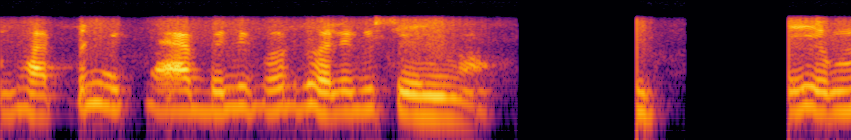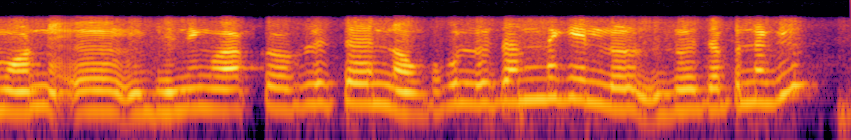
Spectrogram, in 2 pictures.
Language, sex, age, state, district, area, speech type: Assamese, female, 60+, Assam, Golaghat, urban, conversation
